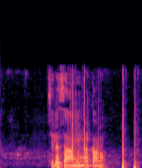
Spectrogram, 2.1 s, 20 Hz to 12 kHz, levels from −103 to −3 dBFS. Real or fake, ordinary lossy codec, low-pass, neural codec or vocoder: fake; AAC, 64 kbps; 7.2 kHz; codec, 16 kHz, 8 kbps, FreqCodec, larger model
